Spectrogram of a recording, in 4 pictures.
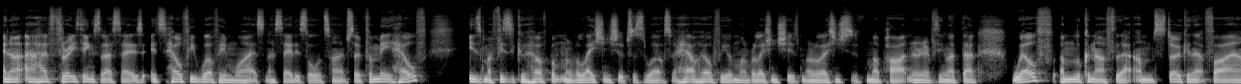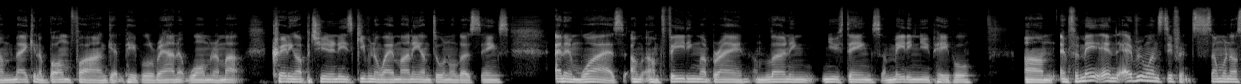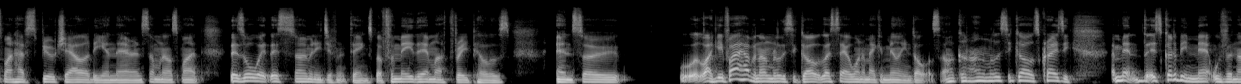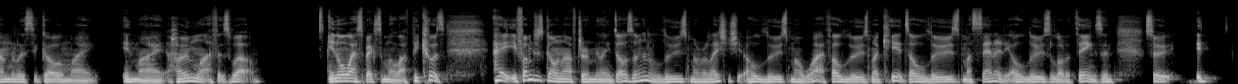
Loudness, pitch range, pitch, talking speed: -20 LUFS, 105-125 Hz, 110 Hz, 260 wpm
